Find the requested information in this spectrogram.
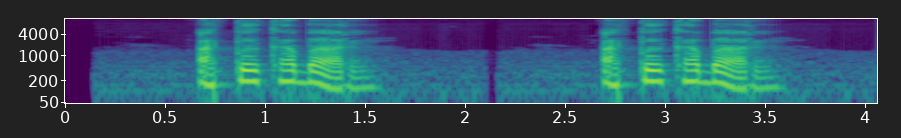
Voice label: Hello in Malaysia; Multiculturalism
